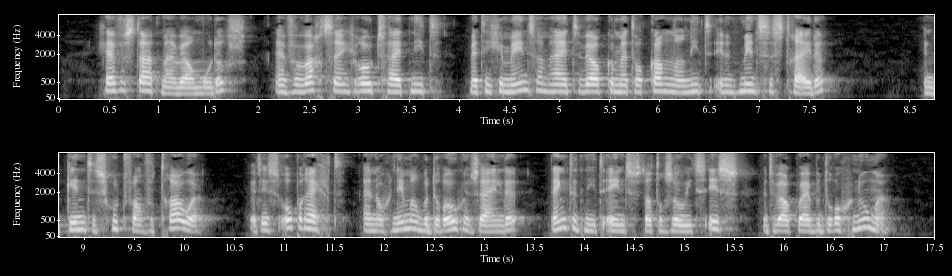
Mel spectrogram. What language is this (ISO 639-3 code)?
nld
